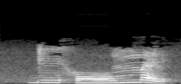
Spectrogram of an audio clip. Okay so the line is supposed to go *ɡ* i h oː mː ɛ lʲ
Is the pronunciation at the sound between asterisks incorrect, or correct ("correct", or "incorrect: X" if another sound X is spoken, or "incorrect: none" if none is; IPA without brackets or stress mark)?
correct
